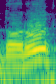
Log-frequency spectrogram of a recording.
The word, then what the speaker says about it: درود: تو اصل جو اس کو تلفظ کیا جائے گا وہ درود کیا جائے گا، دال کے اوپر پیش ہے، دال کے اوپر زبر نہیں ہے.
